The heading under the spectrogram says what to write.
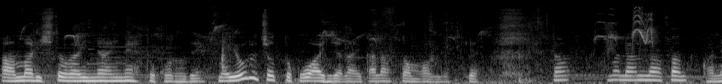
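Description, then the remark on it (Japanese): Birds chirp faintly outdoors in the background along a quiet shaded tree-lined path, a few short high calls scattered beneath a man talking steadily in the foreground while riding a bicycle. “今鳥の声とかもね、聞こえてると思いますが、”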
